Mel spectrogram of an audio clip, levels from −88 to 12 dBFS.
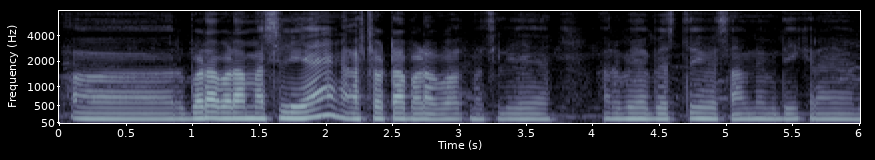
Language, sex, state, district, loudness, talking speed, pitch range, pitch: Hindi, male, Chhattisgarh, Kabirdham, -28 LUFS, 200 wpm, 140-155 Hz, 145 Hz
